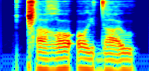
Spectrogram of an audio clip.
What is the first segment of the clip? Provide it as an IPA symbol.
ǁ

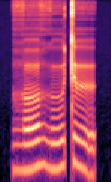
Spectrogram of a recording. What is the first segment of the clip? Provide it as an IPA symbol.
ɦ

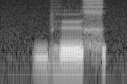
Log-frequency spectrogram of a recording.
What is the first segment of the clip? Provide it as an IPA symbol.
bʱ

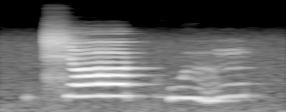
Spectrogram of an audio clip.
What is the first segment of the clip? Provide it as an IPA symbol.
t͡ɕ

